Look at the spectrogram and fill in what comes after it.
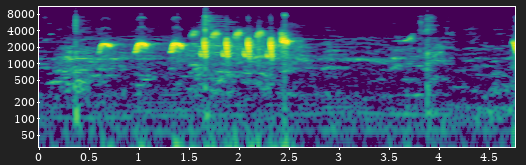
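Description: A bird chirping: a quick run of short, high notes, some with an upward flick, for about two seconds, then quieter. A single soft knock comes just before the chirping.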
